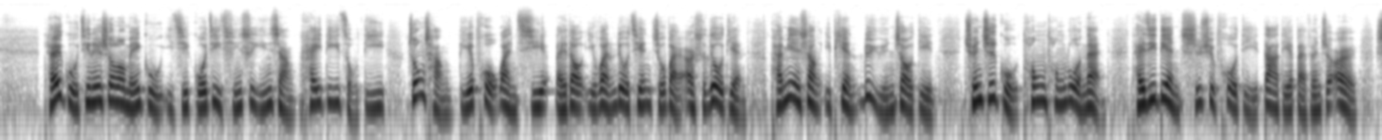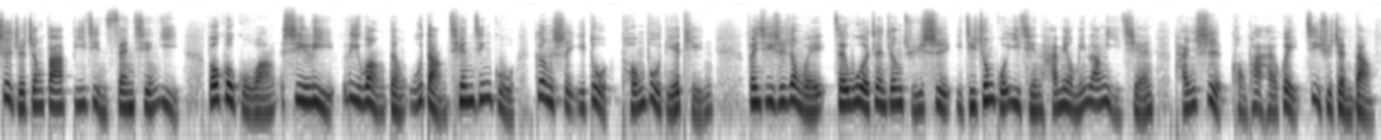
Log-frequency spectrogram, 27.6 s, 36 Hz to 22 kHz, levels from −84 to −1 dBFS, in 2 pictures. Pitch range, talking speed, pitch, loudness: 150-200 Hz, 290 characters per minute, 175 Hz, -21 LUFS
